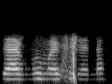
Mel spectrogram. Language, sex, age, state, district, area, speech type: Maithili, female, 45-60, Bihar, Purnia, rural, conversation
